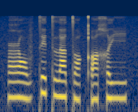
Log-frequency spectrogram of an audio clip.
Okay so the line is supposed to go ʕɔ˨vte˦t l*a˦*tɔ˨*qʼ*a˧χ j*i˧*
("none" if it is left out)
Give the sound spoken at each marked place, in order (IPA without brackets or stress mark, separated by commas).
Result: a˦, qʼ, i˧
